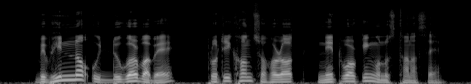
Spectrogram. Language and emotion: Assamese, neutral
